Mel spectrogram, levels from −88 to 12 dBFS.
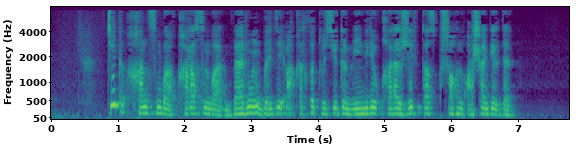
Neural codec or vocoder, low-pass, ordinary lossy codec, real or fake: codec, 16 kHz, 1 kbps, FunCodec, trained on Chinese and English, 50 frames a second; 7.2 kHz; MP3, 32 kbps; fake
